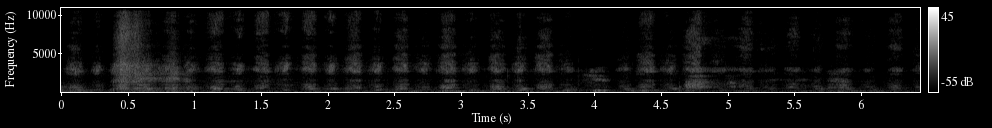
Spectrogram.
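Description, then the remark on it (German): A Japanese pull saw cuts through wood in quick, steady rasping strokes, fairly loud, with a brief pause partway through before the sawing resumes. No one speaks. “Also wenn ich, wenn ich damit säge, da geht was.”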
